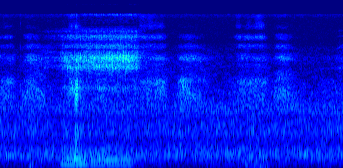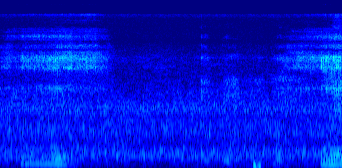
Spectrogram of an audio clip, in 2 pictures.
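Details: Snoring from a father sleeping beside his baby: soft, low, rattling snores recurring every few seconds under steady room noise.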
